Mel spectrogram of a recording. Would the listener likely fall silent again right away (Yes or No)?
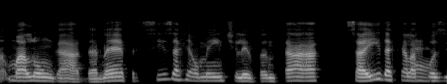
Yes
